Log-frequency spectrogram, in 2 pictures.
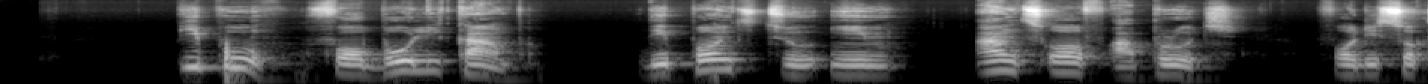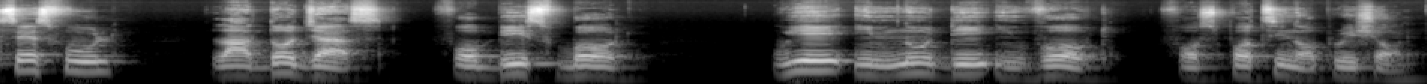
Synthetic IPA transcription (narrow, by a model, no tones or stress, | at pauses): pipul | fɔbolikãmp | depɔ̃ɪ̃nttuĩm | ãnsɔfapɹot͡ʃ | fɔdisɔksɛsful | ladɔd͡ʒas | fɔbesbɔd | weĩmnodeĩɱvɔlvd | fɔspɔtĩnɔpɹeʃɔ̰̃n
